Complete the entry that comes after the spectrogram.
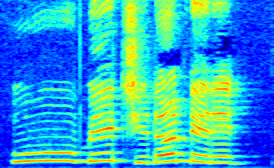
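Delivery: high, sassy "ooh" aimed at her; sassy inner reaction. Retold or imitated. Diner to himself about the waitress, sassy and high. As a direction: let her have it with a sassy pitch jump.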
